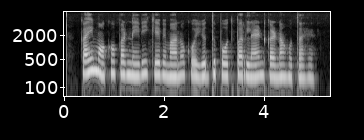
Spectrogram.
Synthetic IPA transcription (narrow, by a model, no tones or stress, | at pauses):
kɐimɔːkõpɐɾneːʋikeʋɪmaːnõkojʊd̪ʱːəpoːt̪pɐɾlɛ̃ːɳɖkɐɾnaɦoːt̪aɦɛː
